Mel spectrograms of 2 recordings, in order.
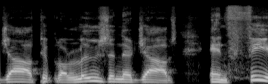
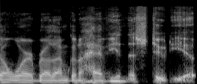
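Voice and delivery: deep, on-air radio announcer voice; 5 semitones lower than usual. Telling a brother on the show he'll have him in the studio, in a radio voice. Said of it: "That's my radio voice".

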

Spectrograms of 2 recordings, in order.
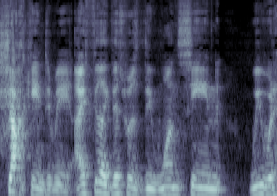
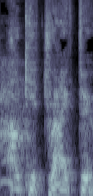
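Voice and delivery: curt, terse tone, lower and quieter; 4 semitones lower, 5 dB quieter than usual. Retelling how a film butler answers: imitating a terse line. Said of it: "really terse".

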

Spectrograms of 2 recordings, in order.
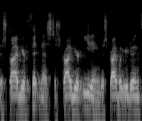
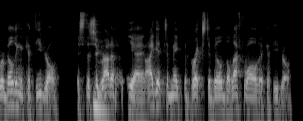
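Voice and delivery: plain

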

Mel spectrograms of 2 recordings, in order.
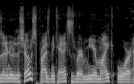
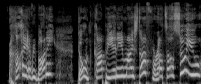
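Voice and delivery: very high, swooping, bouncy cartoon squeak. Announcing the next impression, then doing a Mickey Mouse voice. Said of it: "so Mickey Mouse".

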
